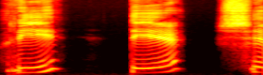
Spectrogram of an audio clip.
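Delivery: very slow, each syllable drawn apart. Shown as a demonstration. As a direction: spell it out slowly, piece by piece. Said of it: "तो मिलके बन जाएगा रितेश". (अक्षर-अक्षर धीरे-धीरे)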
